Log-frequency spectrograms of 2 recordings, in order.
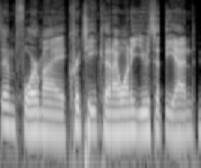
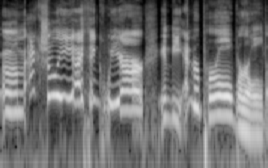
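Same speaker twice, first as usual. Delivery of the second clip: much higher, mocking meme-kid voice; TikTok cringe voice; 12 semitones higher than usual. Critic imitates the young actor, TikTok cringe voice. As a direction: parody an awkward know-it-all in meme speak. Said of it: "says stuff in the most TikTok cringe voice".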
